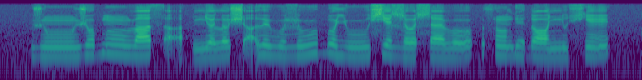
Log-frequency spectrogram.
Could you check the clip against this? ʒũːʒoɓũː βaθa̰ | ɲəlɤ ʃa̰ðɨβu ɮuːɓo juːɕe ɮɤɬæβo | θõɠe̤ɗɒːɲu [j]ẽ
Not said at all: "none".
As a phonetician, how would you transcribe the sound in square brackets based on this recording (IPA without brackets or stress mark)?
ç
